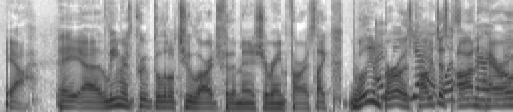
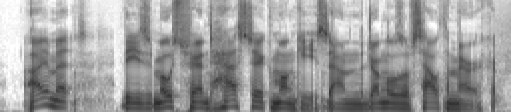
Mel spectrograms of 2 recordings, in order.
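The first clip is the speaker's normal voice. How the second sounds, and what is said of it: Bad old-man impression with long pauses. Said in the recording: “bad Hunter Thompson impression ... an old man that leaves nice long pauses in between”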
